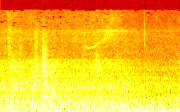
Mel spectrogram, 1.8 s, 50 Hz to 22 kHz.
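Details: John Deere 2054D excavator, engine warmed up, after replacing the swing motor that leaked at the pinion shaft seal: steady low diesel rumble under a gentle swing, no grinding, knocking or whine; normal swing operation.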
